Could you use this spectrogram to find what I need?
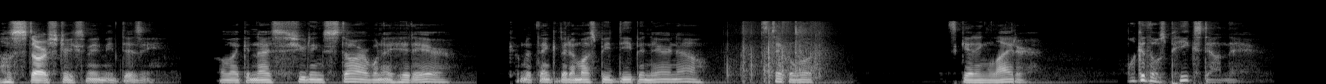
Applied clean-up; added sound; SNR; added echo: none; Bird; 13 dB; none.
